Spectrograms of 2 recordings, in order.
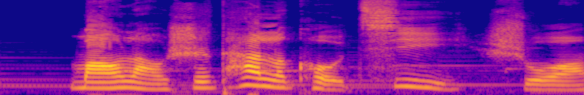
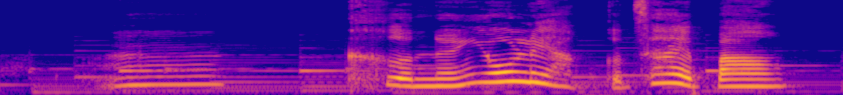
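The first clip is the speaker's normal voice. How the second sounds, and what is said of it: Quiet, soft-spoken small voice. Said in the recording (Chinese): “小声说”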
